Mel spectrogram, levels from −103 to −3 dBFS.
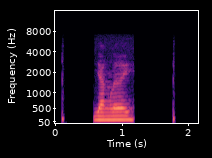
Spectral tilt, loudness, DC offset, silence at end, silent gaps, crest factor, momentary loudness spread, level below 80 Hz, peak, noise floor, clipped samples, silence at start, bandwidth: -10.5 dB/octave; -32 LUFS; under 0.1%; 0.35 s; 0.17-0.56 s, 1.19-1.75 s; 18 dB; 24 LU; -72 dBFS; -18 dBFS; under -90 dBFS; under 0.1%; 0.1 s; 5.2 kHz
